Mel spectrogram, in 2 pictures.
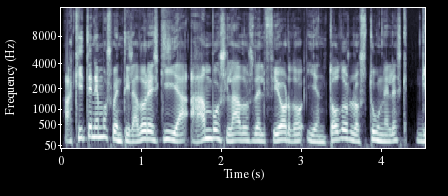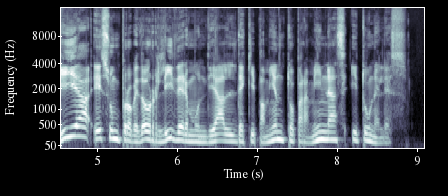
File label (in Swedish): spansk man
